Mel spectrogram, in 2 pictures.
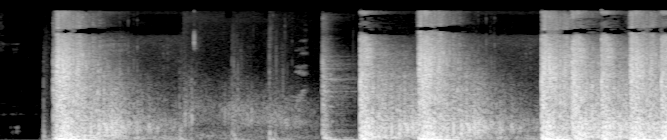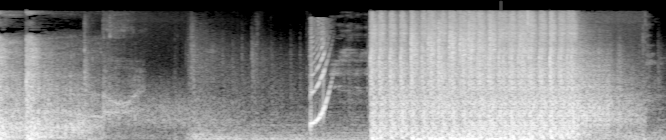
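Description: Guns in the VR game Battle Talent fire in loud, close bursts, with single heavy shots and rapid automatic strings separated by short gaps, ending in a sustained volley.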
